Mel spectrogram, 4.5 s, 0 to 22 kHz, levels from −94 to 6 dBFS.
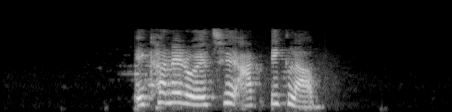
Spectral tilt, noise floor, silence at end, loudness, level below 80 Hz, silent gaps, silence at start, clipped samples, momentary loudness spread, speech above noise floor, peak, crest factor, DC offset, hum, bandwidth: -3.5 dB/octave; -85 dBFS; 1.3 s; -14 LUFS; -66 dBFS; none; 1.35 s; under 0.1%; 8 LU; 71 dB; 0 dBFS; 16 dB; under 0.1%; none; 7.8 kHz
